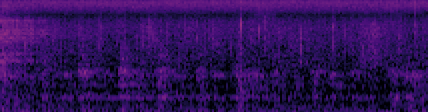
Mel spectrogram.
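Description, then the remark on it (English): A puppy adopted from a shelter pants steadily in quick, breathy huffs, fairly soft, with no one talking over it. “And then you end up coming home with a puppy, right?”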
